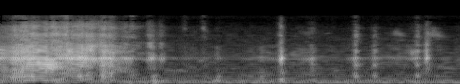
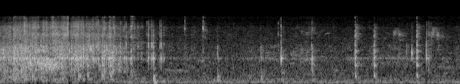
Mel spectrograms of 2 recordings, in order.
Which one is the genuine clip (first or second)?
second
